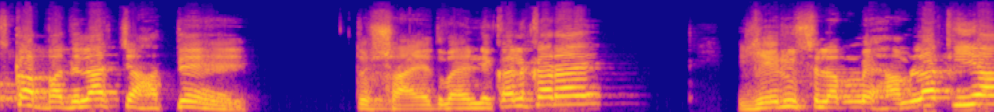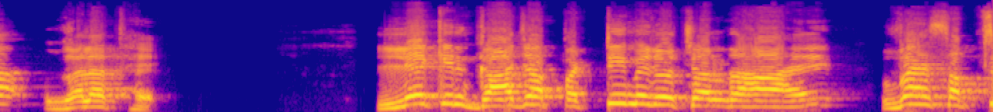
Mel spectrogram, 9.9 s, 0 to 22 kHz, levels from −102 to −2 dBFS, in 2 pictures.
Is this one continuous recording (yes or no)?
yes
